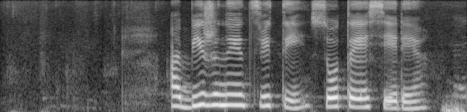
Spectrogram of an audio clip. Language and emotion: Russian, neutral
